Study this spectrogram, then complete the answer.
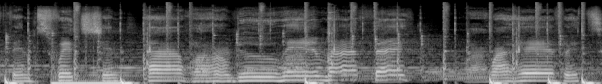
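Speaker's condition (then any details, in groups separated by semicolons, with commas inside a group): No condition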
